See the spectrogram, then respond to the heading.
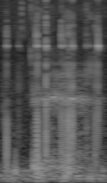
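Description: Fingers tap on a small ceramic elf figurine that is a little hard to tap on, giving a quick run of light, dry clicks. Each tap is a brief bright tick that stops almost at once with no ring.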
